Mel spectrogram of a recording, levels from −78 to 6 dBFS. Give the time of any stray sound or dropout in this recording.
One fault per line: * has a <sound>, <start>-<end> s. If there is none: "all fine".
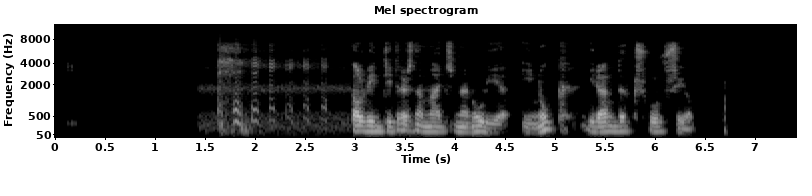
* has a laugh, 1.6-2.7 s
